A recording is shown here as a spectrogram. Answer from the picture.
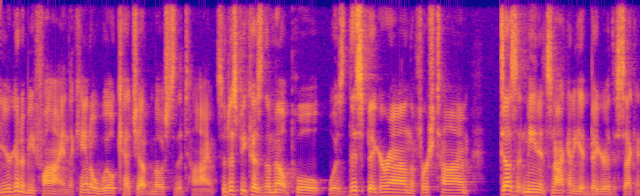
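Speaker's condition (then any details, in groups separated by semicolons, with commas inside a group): No condition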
